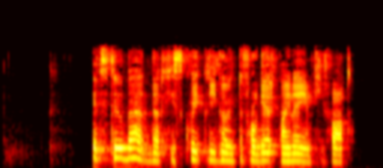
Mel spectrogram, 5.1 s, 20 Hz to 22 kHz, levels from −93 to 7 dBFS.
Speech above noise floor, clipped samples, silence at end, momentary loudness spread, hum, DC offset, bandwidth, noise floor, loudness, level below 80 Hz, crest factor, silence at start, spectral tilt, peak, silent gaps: 59 dB; under 0.1%; 0.45 s; 8 LU; none; under 0.1%; 8.4 kHz; -75 dBFS; -16 LUFS; -58 dBFS; 16 dB; 1.25 s; -3 dB/octave; -2 dBFS; none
